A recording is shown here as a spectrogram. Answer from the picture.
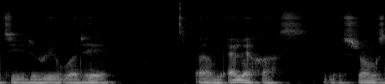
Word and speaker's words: elegchos: Elechas. Elechas. So elechas. Elechas means here's literally spelled as or pronounced as, it's elechas, but it's seen as elegchos, in terms of if you wanted to spell it out, ELEGCHOS.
